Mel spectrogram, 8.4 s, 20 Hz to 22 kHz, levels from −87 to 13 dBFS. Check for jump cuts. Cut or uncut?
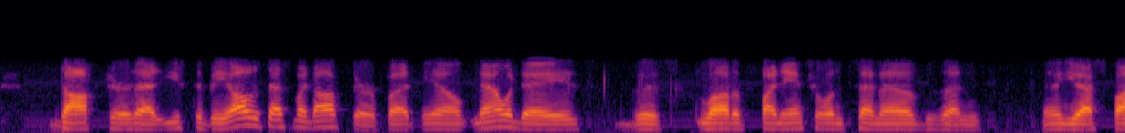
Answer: cut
